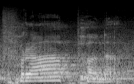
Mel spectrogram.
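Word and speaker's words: prapanna: go back to that that is called prapana with a long a propan and the other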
